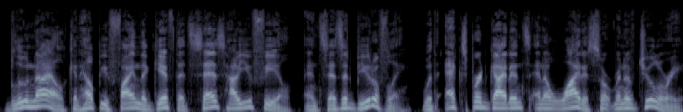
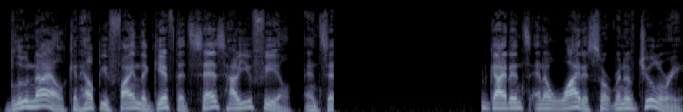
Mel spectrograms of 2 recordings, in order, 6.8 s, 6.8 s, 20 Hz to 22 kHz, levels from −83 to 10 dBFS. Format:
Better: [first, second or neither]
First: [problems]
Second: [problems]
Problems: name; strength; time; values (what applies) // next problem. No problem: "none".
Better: first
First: none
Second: audio cutting out; at 3.5 s for 1.5 s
